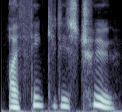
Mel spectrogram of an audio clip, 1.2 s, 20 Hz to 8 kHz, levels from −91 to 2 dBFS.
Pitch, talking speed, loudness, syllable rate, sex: 175 Hz, 245 wpm, -17 LUFS, 4.9 syllables/s, male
